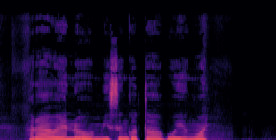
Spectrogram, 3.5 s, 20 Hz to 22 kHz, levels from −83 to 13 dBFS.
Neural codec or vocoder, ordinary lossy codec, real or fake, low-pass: vocoder, 48 kHz, 128 mel bands, Vocos; MP3, 96 kbps; fake; 19.8 kHz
